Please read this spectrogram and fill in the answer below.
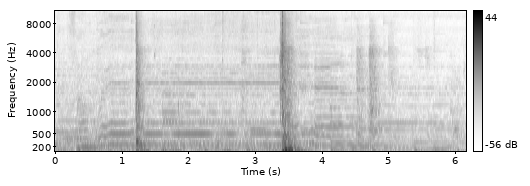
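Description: Background music over two knocks of an oven being loaded and shut: a sharp one just after a second in and a louder thunk about three and a half seconds in, as the oven door closes.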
